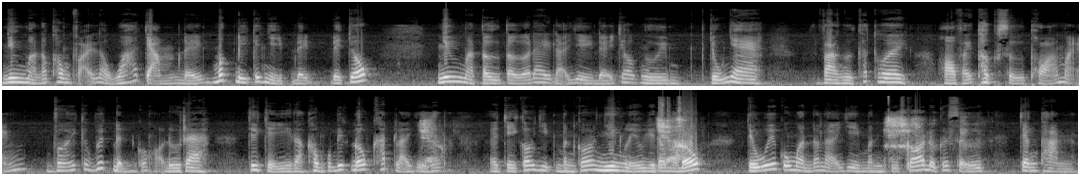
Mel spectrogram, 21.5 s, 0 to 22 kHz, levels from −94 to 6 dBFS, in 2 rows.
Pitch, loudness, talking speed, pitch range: 160 Hz, -16 LUFS, 235 wpm, 145-195 Hz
